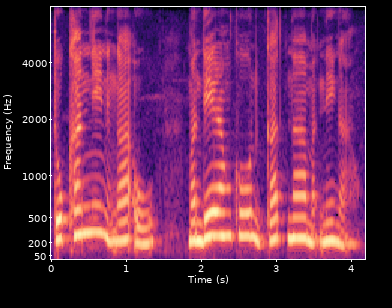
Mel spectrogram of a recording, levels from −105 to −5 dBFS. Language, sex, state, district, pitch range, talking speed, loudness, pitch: Garo, female, Meghalaya, West Garo Hills, 220-275 Hz, 70 wpm, -14 LUFS, 240 Hz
